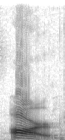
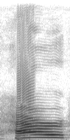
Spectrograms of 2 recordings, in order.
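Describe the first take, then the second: First: The word begins with a vowel, h silent. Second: The word begins with a spoken h sound. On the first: The speaker calls it right. "The correct pronunciation of this word is R. Again, the H goes silent" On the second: The speaker calls it wrong. "It's not hour or har... that's absolutely incorrect"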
